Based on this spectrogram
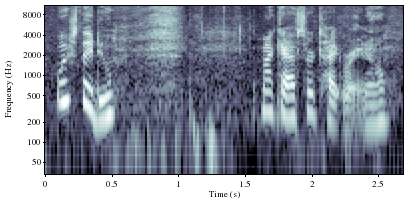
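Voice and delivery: ordinary delivery

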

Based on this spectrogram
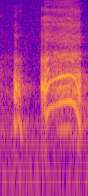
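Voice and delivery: a pleased giggle after the thank you; high laugh. Acted. Una laughs after thanking giant.

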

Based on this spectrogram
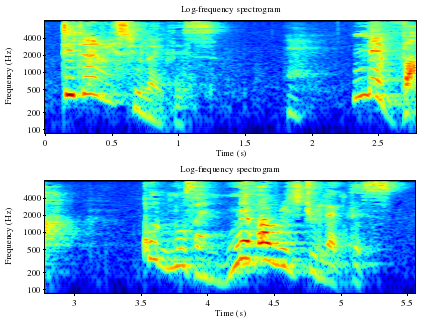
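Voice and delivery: high, emphatic maternal reproof; indignant scolding. Acted. Mother appalled at daughter's views on marriage, indignant.

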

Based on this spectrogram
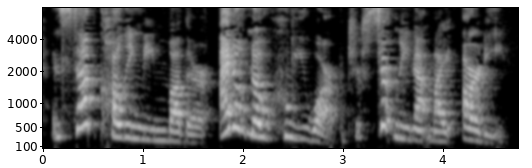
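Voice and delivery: rejecting a stranger in her room; cold, confused mother. Acted. Mother no longer knows her son.

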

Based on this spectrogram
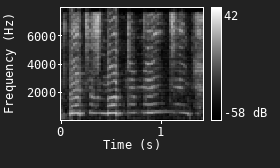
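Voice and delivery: very high, rushed interjection; excited squeal. Real, not acted. Streamer hurrying past the timing, excited high squeal. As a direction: squeal it out fast. Brushing detail aside in excitement.

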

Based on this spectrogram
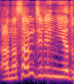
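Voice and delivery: mock video host. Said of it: "он щас скажет".

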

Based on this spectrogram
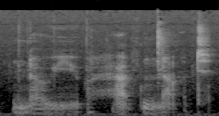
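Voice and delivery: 1 whispered denial. Acted.

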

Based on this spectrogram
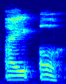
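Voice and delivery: ordinary talk, nothing marked

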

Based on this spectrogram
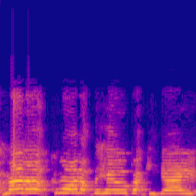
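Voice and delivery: high, loud bossy stepdad barking orders; mock coach yell. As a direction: shout him up the hill like a drill coach. Stepdad yelling during training.

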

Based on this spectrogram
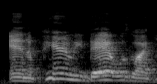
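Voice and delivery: normal talking voice

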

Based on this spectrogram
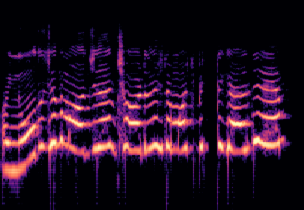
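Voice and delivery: loud, high put-on concern; feigned innocence. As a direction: play the innocent late arrival, loudly. Prankster feigns innocent arrival. (yapmacık, tiz ve yüksek sesle masumiyet)

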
